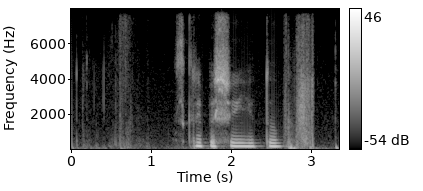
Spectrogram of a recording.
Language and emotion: Russian, neutral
